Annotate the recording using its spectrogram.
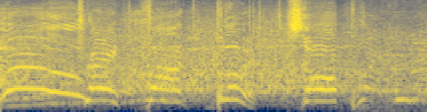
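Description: Basketball arena crowd cheering and yelling, with excited voices swooping up and down in pitch and a few sharp knocks from the court.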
